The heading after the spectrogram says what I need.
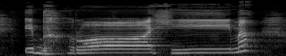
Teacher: हा को खींच कर पढ़ा लंबा पढ़ा क्योंकि खड़ा जेर है रा को भी लंबा पढ़ना है और मोटा पढ़ना है हा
